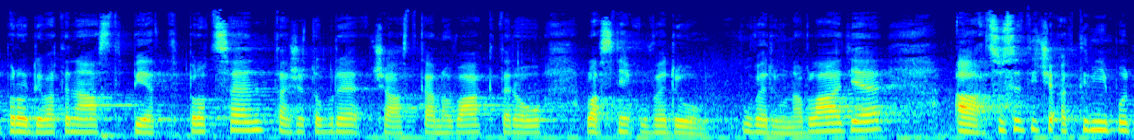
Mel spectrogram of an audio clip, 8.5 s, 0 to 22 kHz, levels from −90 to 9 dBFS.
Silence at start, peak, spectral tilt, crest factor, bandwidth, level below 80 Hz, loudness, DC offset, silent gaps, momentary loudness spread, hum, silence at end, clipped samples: 0 s; -8 dBFS; -4.5 dB/octave; 22 dB; 16.5 kHz; -54 dBFS; -30 LUFS; under 0.1%; none; 9 LU; none; 0 s; under 0.1%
